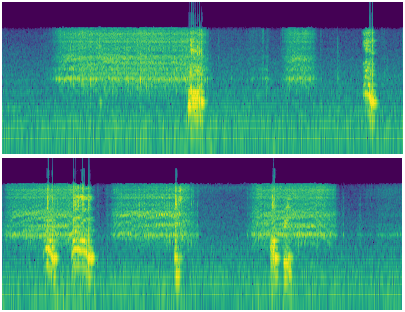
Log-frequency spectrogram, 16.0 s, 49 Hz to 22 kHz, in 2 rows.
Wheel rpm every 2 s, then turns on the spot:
30, 150, 30, 20, 80, 80, 60, 50.
4-8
